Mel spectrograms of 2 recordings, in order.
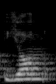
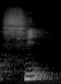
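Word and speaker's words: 四: On continue avec le kanji du chiffre 4 qui peut se prononcer soit yon, soit shi et dont la forme n'est rien de plus qu'un carré.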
